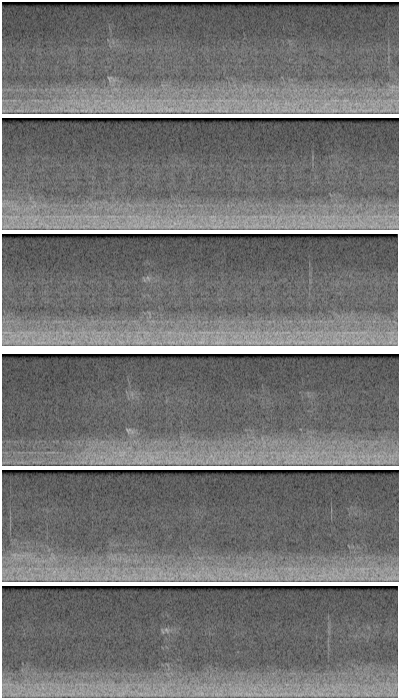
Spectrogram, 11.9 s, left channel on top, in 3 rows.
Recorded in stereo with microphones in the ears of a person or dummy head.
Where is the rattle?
I don't hear a rattle.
